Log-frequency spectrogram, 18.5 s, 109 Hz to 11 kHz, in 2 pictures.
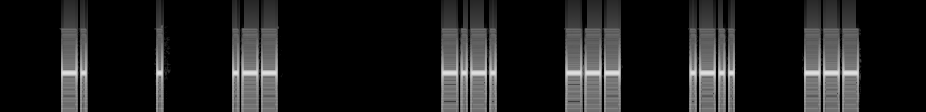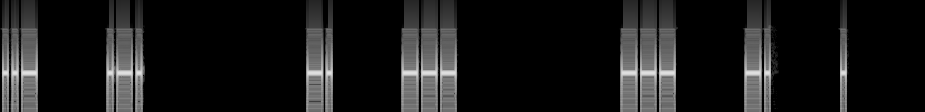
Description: Morse code, heard as a keyed tone, about 25 wpm, spaced as for 10 wpm, 550 Hz. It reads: NEW COLOUR NO ONE
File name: podcast / News headlines-1x-25x10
